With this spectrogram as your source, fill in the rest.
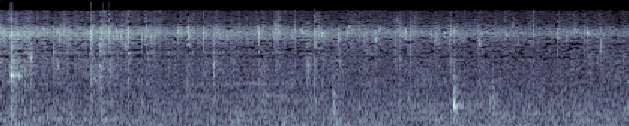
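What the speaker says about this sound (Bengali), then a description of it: "তেলটা আমার গরম হয়ে গেছে আমি রসুনটা আর শুকনো লঙ্কাটা দিয়ে দেবো" Steady crackling sizzle of garlic and dried red chilies frying in hot oil, a dense hiss with scattered pops, continuous and fairly close with no talking.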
